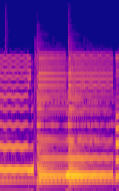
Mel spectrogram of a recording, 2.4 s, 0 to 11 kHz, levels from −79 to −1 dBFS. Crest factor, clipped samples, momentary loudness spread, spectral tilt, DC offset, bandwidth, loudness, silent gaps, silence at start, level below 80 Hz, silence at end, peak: 14 dB; under 0.1%; 6 LU; -7 dB/octave; 0.3%; 5.6 kHz; -18 LUFS; none; 0 s; -60 dBFS; 0 s; -4 dBFS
